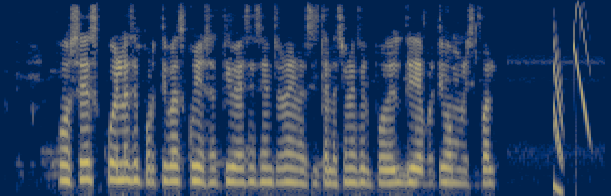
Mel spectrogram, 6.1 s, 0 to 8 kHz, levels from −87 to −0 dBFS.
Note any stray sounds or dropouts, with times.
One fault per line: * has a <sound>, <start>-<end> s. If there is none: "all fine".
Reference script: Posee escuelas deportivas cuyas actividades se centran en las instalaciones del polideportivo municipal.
* has a chirp, 5.5-5.9 s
